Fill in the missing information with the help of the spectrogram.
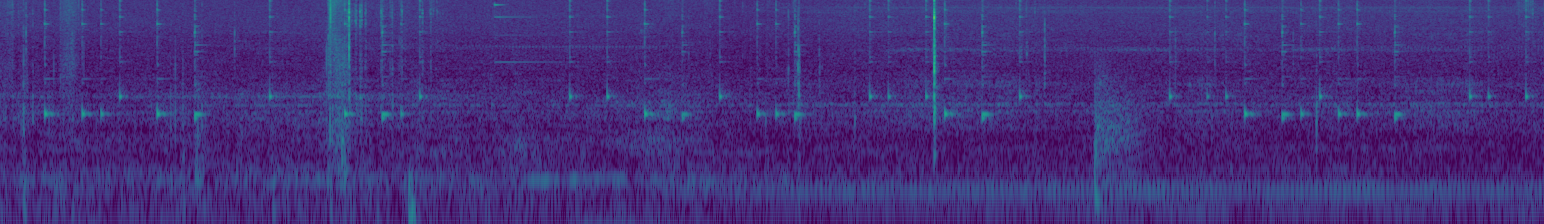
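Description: Light, plinking background music of short wood-block and chime-like notes in a bouncy, even rhythm.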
